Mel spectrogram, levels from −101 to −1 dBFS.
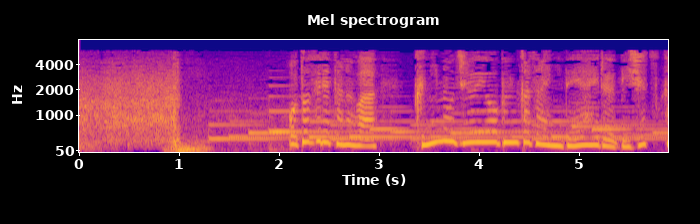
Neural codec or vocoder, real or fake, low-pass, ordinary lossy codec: none; real; 7.2 kHz; MP3, 24 kbps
